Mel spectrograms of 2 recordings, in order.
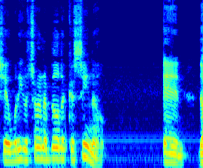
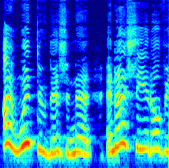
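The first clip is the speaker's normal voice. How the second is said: high, louder mocking whine; 11 semitones higher, 5 dB louder than usual. Mocking newcomers boasting of hardship, high and loud. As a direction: parody a self-pitying claim. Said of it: "mocking immigrants' claims".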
